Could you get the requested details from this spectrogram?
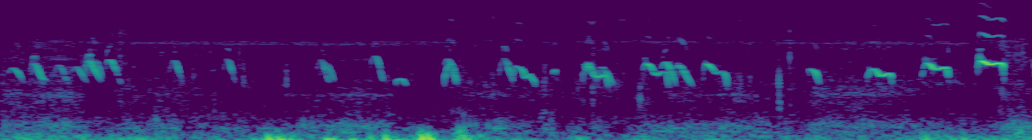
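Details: Clear, piercing peeps from yellow ducklings hatching in a cave nest, about forty chicks; quick strings of arched chirps, some doubled, with soft low thuds and shuffling between.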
